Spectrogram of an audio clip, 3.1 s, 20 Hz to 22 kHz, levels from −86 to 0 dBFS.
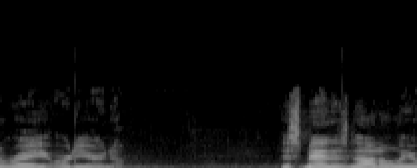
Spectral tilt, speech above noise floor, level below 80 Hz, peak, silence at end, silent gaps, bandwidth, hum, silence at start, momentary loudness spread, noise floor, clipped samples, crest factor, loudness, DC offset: -5 dB/octave; 28 dB; -70 dBFS; -18 dBFS; 0 s; none; 11.5 kHz; none; 0 s; 11 LU; -64 dBFS; under 0.1%; 20 dB; -37 LUFS; under 0.1%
